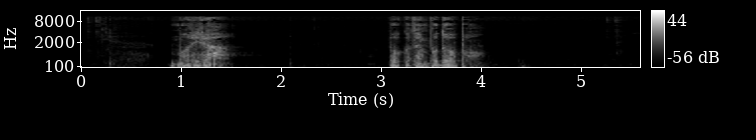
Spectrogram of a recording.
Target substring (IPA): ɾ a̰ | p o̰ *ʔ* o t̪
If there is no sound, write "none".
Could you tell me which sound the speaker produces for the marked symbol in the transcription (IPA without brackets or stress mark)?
k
